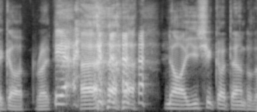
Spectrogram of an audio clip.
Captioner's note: laughing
